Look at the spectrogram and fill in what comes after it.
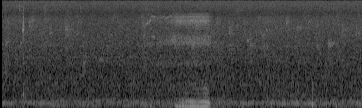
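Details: Teco Tobias, a pet dog, asleep indoors, gives one rough, buzzy snore lasting under a second around the midpoint, with a breathy hiss on top, over a steady low household hum and otherwise quiet breathing.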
